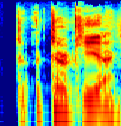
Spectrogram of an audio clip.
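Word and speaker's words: Türkiye: that turkey wants people the English speakers to refer to as turkey how do you say it again turkia yeah it's the same it's the same word in Turkish yeah it's the that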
